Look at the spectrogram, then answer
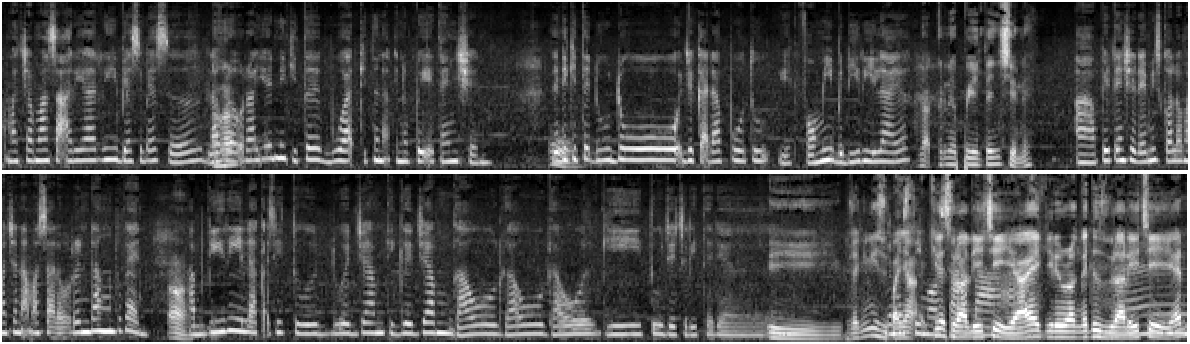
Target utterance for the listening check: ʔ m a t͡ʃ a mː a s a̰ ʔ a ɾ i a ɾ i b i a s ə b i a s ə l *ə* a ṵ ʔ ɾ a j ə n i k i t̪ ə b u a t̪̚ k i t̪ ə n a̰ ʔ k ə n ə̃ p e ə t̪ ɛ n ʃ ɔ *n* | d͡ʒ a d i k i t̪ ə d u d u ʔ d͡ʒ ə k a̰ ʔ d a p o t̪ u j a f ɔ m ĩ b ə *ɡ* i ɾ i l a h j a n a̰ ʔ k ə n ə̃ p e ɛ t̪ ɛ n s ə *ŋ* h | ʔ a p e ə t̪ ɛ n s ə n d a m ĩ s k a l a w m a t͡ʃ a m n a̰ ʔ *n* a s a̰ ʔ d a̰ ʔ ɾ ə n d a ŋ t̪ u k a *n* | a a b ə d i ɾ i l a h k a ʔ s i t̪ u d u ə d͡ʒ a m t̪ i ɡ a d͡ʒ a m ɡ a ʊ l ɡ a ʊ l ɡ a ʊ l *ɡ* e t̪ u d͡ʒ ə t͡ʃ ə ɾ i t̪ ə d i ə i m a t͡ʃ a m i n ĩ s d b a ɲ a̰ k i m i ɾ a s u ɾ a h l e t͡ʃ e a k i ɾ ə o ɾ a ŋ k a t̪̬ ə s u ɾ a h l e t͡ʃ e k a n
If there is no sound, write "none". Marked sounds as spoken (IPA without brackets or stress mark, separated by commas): a, n, d, n, m, n, ɡ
